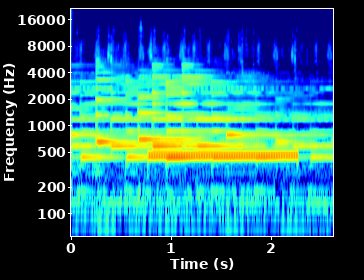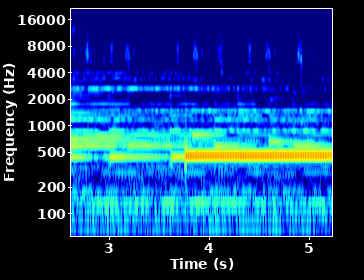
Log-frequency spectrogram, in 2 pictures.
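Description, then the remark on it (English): A steady telephone dial tone hums, its pitch shifting several times as a man dials a number on the phone, with a brief drop in level midway. No one speaks. “Reaching for the phone, he dialed Rachel's number, knowing she'd be waiting.”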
